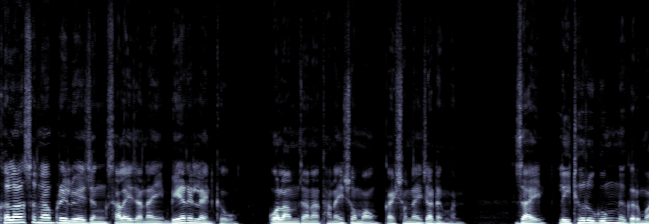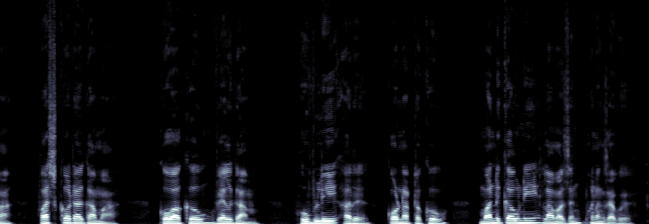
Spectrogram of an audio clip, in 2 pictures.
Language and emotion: Bodo, neutral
